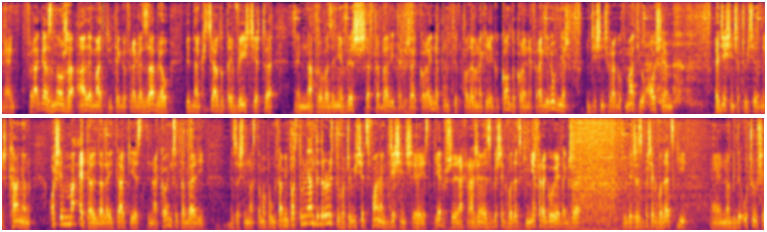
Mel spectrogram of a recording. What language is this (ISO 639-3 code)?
pol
